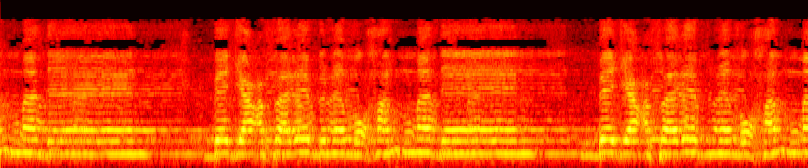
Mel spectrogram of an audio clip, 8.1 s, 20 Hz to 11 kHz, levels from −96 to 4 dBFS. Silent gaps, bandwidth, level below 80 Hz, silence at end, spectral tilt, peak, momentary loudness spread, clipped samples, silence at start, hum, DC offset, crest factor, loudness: none; 8 kHz; -68 dBFS; 0 s; -4 dB/octave; -6 dBFS; 10 LU; under 0.1%; 0 s; none; under 0.1%; 16 dB; -22 LUFS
